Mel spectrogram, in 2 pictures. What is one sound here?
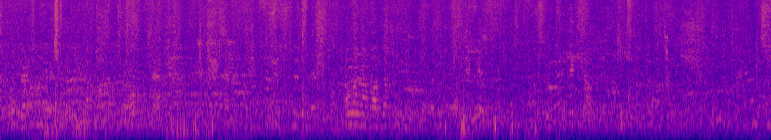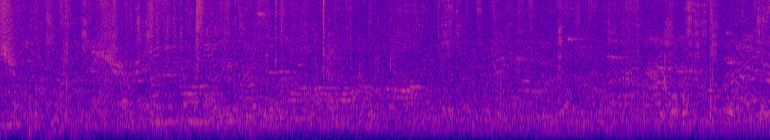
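Footsteps shuffle nearby.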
